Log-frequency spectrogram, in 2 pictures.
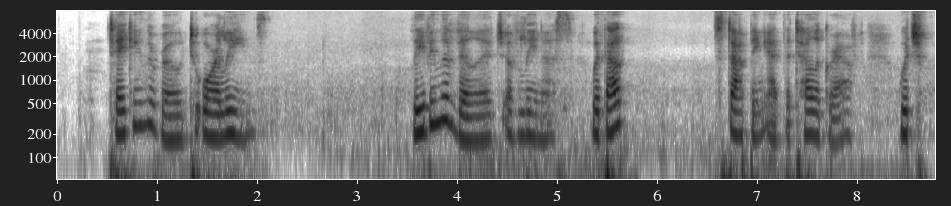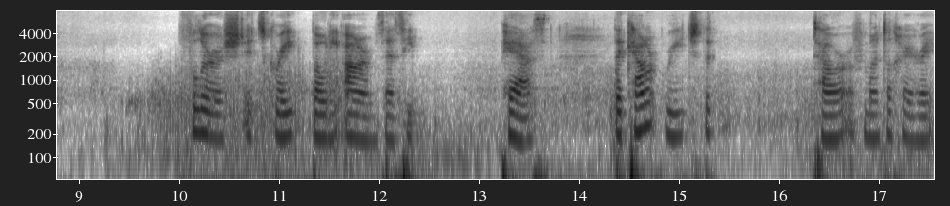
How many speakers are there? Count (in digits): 1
